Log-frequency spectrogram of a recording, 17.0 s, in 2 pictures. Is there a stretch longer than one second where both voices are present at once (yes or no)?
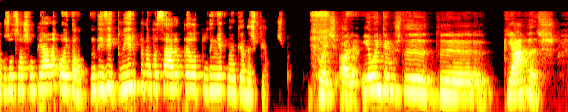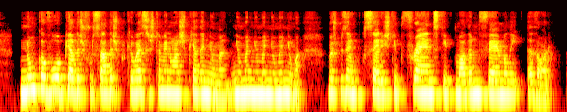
no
